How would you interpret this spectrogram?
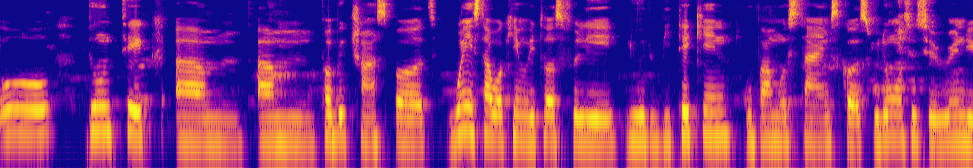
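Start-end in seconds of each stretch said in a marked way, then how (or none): none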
